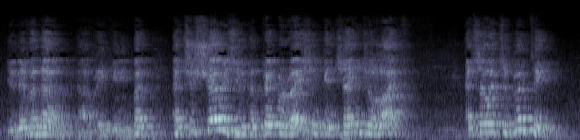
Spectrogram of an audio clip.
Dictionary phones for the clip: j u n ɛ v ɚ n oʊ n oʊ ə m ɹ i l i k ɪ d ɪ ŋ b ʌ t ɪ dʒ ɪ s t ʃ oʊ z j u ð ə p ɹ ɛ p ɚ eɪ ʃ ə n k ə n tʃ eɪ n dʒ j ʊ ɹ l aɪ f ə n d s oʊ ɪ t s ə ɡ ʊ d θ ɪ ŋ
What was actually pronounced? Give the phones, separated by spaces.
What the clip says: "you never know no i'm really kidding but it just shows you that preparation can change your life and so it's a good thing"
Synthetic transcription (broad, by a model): j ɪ n ɛ v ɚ n oʊ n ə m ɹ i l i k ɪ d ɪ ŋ b ʌ t ɪ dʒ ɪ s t ʃ oʊ z j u ð ə p ɹ ɛ p ɚ eɪ ʃ ə n k ə n tʃ eɪ n dʒ j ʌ ɹ l aɪ f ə n s oʊ ɪ t s ə ɡ ʊ d θ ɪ ŋ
